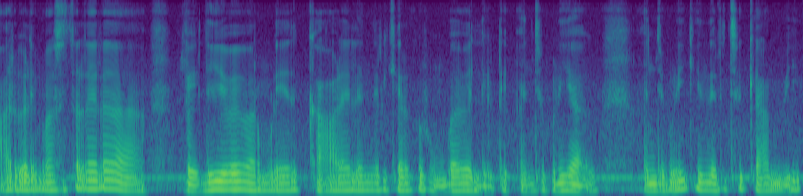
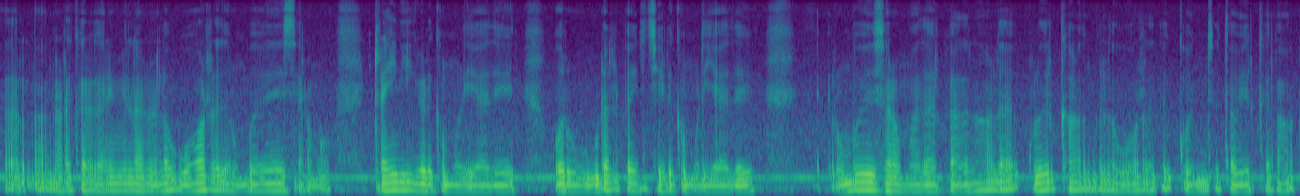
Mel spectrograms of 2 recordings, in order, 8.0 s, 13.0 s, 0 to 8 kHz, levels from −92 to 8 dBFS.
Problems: background sounds at intervals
